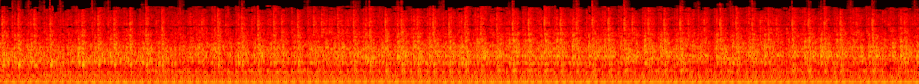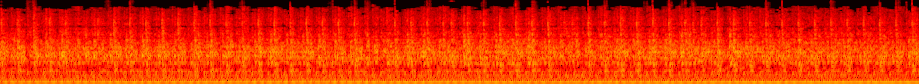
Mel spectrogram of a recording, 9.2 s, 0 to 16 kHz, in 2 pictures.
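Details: 1999 MerCruiser 3.0 marine engine at steady idle with a regular light knock, about three per second, over the engine note; source of knock undetermined.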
